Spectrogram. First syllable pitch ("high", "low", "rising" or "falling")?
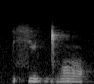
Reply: low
